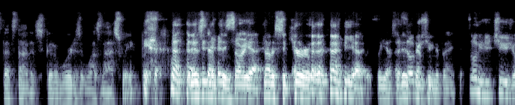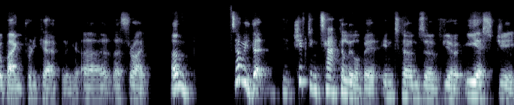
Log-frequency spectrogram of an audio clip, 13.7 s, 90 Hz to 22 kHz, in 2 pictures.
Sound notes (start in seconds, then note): 1.9 laughs; 4.9 laughs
